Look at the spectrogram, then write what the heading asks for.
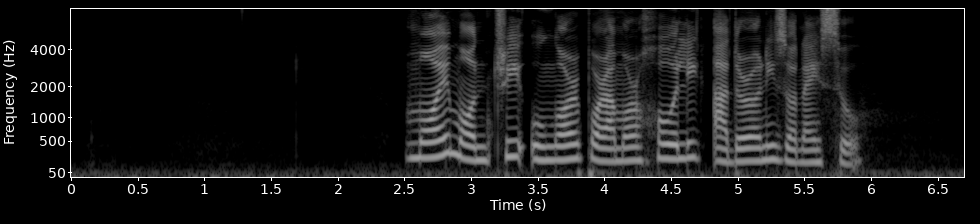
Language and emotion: Assamese, neutral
